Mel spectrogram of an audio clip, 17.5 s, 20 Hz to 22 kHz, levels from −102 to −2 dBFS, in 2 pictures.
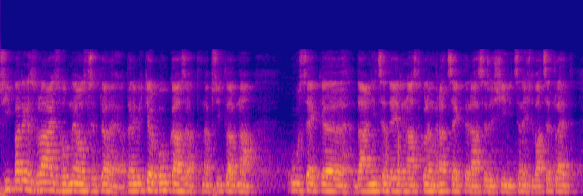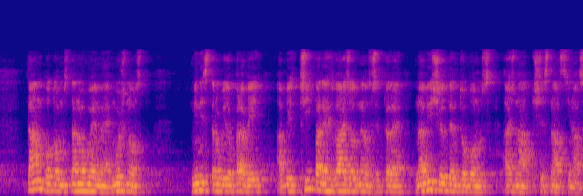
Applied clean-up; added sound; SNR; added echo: neural separator model SepFormer DNS4.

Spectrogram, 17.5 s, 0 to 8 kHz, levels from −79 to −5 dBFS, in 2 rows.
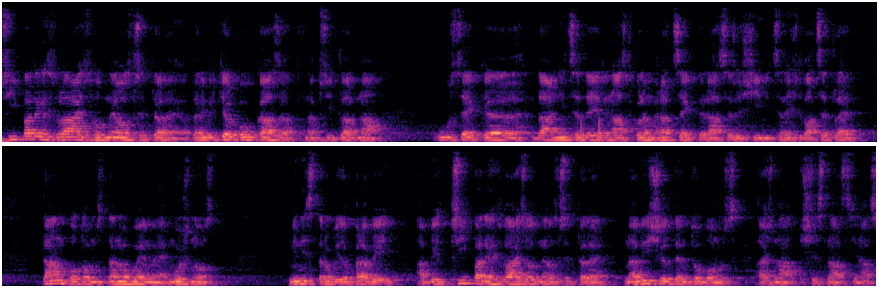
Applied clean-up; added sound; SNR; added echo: none; Knock / Wood; 16 dB; reverberation time 0.7 s.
